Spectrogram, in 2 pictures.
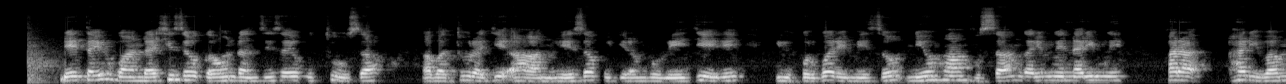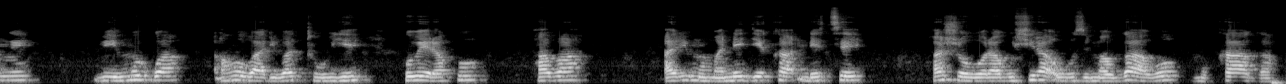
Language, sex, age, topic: Kinyarwanda, female, 36-49, education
